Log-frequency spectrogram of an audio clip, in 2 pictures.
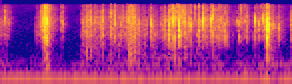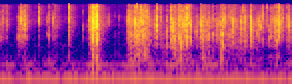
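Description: Fingers squeeze and crumple the tip of an orange velour plush carrot toy, soft-stuffed with crinkle filling. Bright, dry crinkling and crackling comes in bursts with a few sharper pops, over a faint steady low hum.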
